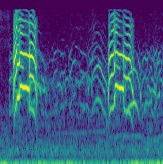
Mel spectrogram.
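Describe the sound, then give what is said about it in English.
Ring-billed gulls give two loud, harsh squealing calls about two seconds apart in the early morning, with fainter gull cries in between and a low background rumble. No one speaks. “They're ring-billed gulls, and sometimes at this hour of the morning you get the sun reflected on them.”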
